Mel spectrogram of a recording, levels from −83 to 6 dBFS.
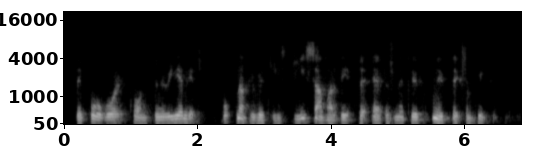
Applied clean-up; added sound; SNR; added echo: neural mask model DeepFilterNet 3.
